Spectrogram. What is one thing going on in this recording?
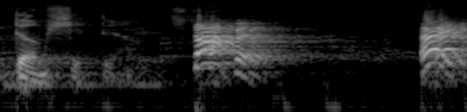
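A man shouts forcefully.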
